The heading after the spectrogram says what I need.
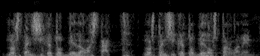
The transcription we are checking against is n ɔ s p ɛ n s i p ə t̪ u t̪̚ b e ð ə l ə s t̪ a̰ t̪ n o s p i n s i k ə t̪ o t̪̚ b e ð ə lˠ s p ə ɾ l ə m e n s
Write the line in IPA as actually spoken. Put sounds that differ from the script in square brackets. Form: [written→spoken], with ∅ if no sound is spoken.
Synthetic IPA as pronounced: n [ɔ→o] s p ɛ n s i [p→k] ə t̪ [u→o] t̪̚ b e ð ə l ə s t̪ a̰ t̪ n o s p [i→ɛ] n s i k ə t̪ o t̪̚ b e ð ə lˠ s p ə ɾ l ə m e n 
